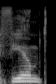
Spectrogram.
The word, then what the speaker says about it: Fum: I'll tell you right now, I have a lot of friends who are using Fume to stop smoking. It is spelled F-U-M, but it's pronounced Fume, and it's very simple.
